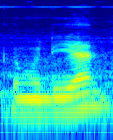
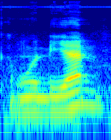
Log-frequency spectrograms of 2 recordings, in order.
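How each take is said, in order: No difference in how they are said.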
